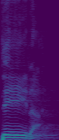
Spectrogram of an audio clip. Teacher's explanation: il est prononcé comme un flap T ou bien un petit D tout petit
